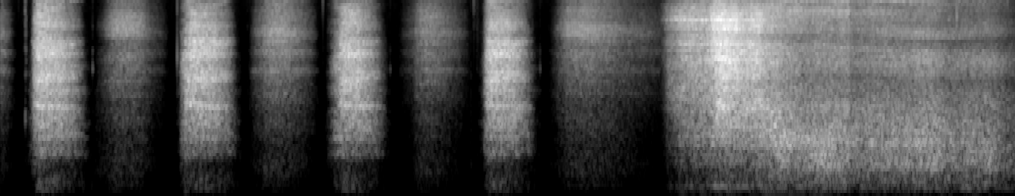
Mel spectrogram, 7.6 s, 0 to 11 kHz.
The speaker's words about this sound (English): Breathe 5 times. Try it with me. Breathe 5 times.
